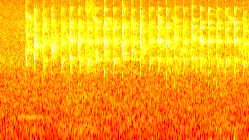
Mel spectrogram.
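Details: Green sandpiper in forest: a rapid series of sharp, high ticking notes, about three per second, starting after half a second and running steadily to the end, with soft background hiss.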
